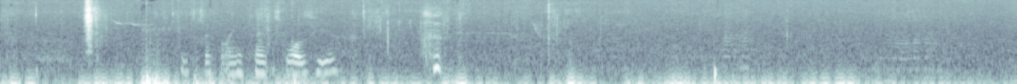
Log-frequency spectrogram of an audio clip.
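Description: Quiet bushland ambience: insects buzzing and a few short bird calls over a low rumble.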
